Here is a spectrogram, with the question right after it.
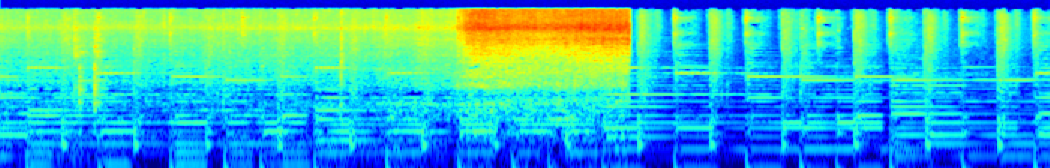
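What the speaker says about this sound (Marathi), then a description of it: "आपण यामध्ये आपण शिजवून घेतलेल्या ज्या भाज्या आहेत त्या भाज्या आता मिक्स करणार आहोत" Oil-separated roasted masala sizzles in a pan as cooked vegetables are stirred in for a traditional Bhogi thali. Rhythmic stirring scrapes run over soft music, with a brief louder burst of hissing partway through.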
